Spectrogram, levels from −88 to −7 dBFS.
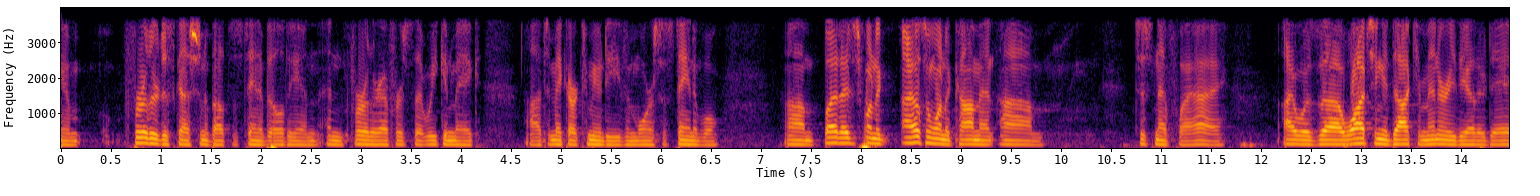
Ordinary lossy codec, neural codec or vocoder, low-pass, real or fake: AAC, 32 kbps; none; 3.6 kHz; real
